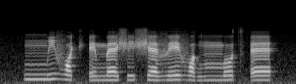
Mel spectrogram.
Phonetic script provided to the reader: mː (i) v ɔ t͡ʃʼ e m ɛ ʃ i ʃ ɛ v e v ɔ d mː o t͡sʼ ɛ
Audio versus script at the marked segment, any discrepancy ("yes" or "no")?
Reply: no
